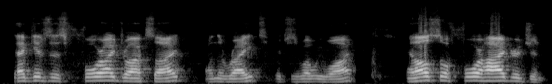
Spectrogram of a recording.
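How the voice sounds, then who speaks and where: A plain, everyday voice moves at a moderate pace with ordinary pitch variation and big swings in loudness. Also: man, fairly high pitch for a man. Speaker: chemistry teacher. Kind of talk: lecture.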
